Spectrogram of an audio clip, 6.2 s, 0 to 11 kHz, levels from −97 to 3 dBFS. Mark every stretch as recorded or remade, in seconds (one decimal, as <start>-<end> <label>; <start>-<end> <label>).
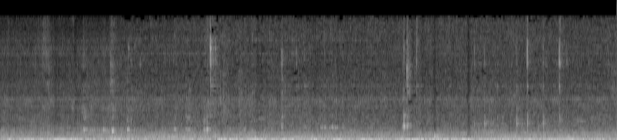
0.0-1.2 remade; 1.2-6.2 recorded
